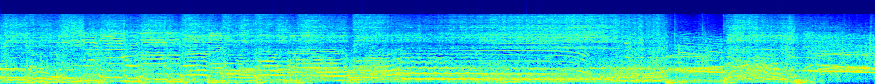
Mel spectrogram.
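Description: Live rock band playing: electric guitar holding long sustained notes, some with vibrato, over drums, with pitch slides near the end.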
